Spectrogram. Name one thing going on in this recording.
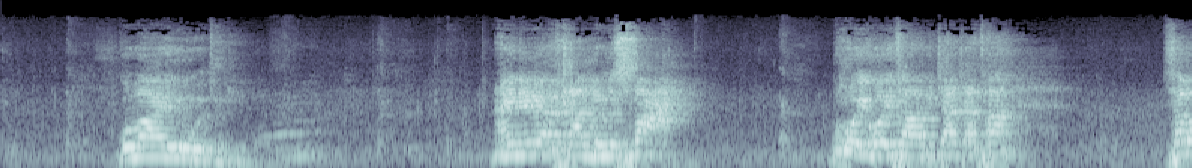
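An elderly man preaches with animation into a microphone, in bursts with pauses, in an echoing hall.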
